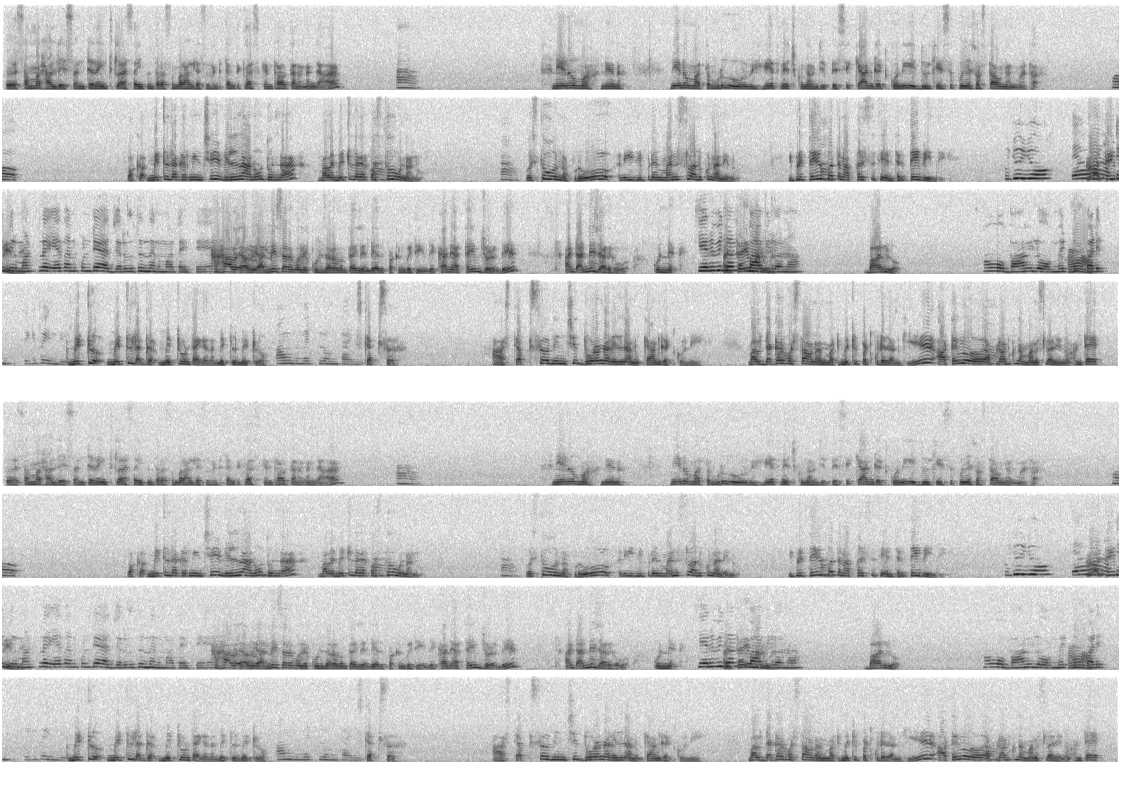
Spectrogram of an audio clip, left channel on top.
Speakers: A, on the left; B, on the left.
A: సమ్మర్ హాలిడేస్ అంటే నైత్ క్లాస్ అయిపోన తర్వాత సమ్మర్ హాలిడేస్ టెన్త్ క్లాస్ కు ఎంటర్ అవుతనగా
B: ఆ
A: నేను మా నేను నేను మా తమ్ముడు ఈత నేర్చుకుందాం అని చెప్పేసి క్యాన్ కట్టుకొని దూకేసి పోయేసి వస్తా ఉన్నా అన్నమాట
B: ఓ
A: ఒక మెట్లు దగ్గర నుంచి వెళ్ళనాను తుంగా మళ్ళ మెట్లు దగ్గరకి వస్తూ
B: ఆ
A: ఉన్నాను
B: ఆ
A: వస్తూ ఉన్నా ఇప్పుడు నీది ఇప్పుడే మనసులో అనుకున్నా నేను ఇప్పుడు తెగిపోతే
B: ఆ
A: నా పరిస్థితి ఏంటి అని తెగిపోయింది
B: అయ్యయ్యో దేవుడా
A: ఆ తెగిపోయింది
B: అంటే మీరు మనసులో ఏద అనుకుంటే అది జరుగుతు తుంది అన్నమాట అయితే
A: అలా అవి అన్ని జరగవులే కొన్ని జరుగుతుంటాయి లే పక్కన పెట్టేయండి కానీ ఆ టైం చూడండి అంటే అన్ని
B: ఆ
A: జరగవు కొన్నే
B: చెరువులోనా
A: అది టైం
B: బావిలోనా
A: అన్నమాట బావిలో
B: ఓ బావిలో మెట్టుకు
A: ఆ
B: పడి తెగిపోయింది
A: మెట్లు మెట్లు దగ్గర మెట్లు ఉంటాయి కదా మెట్లు మెట్లు
B: అవును మెట్లు ఉంటాయి
A: స్టెప్స్ ఆ స్టెప్స్ ను చి దూరంగా వెళ్ళానాను క్యాన్ కట్టుకొని, మళ్ళ దగ్గర
B: ఆ
A: వస్తా
B: ఓకే
A: ఉన్నమాట మెట్లు పట్టుకుడేదానికి టైంలో
B: ఆ
A: అప్పుడు అనుకున్న మనసులో నేను అంటే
